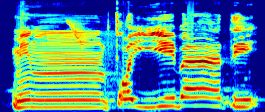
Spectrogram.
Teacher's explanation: من طیبات، من نون ساکن کے بعد میں طا ہے اور طا بھی حروف اخفا میں سے ایک حرف ہے تو یہاں پر اخفا بھی کریں گے اور ساتھ ساتھ طا کو منہ بھر کے بھی پڑھیں گے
